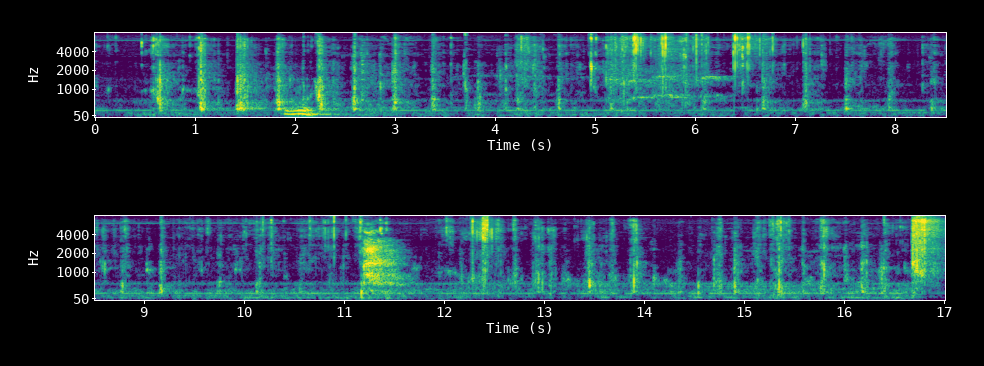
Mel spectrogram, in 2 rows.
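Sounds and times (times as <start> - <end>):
steady low hum: 0.0 - 5.2, 6.4 - 16.8
chewing and lip-smacking: 0.0 - 17.0
wet mouth clicks: 1.8 - 3.0.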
